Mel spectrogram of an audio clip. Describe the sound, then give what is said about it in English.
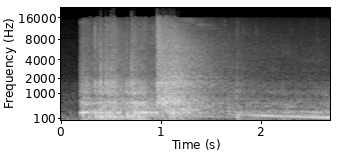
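The engine of a car that shoots flames suddenly roars to life and revs hard, with a sharp popping burst partway through, then its pitch slowly winds down while still idling loudly. “I hear you're looking for a war, and I have a car that shoots flames too.”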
